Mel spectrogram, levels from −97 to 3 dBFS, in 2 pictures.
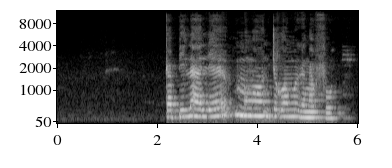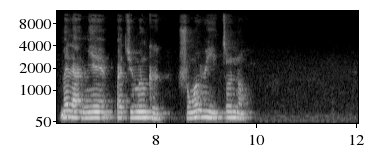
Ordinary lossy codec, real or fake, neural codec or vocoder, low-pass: Opus, 32 kbps; real; none; 10.8 kHz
